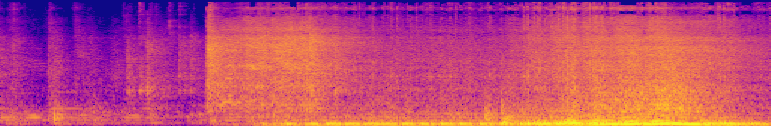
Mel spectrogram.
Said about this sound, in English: Let's start it up and drown out the music.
